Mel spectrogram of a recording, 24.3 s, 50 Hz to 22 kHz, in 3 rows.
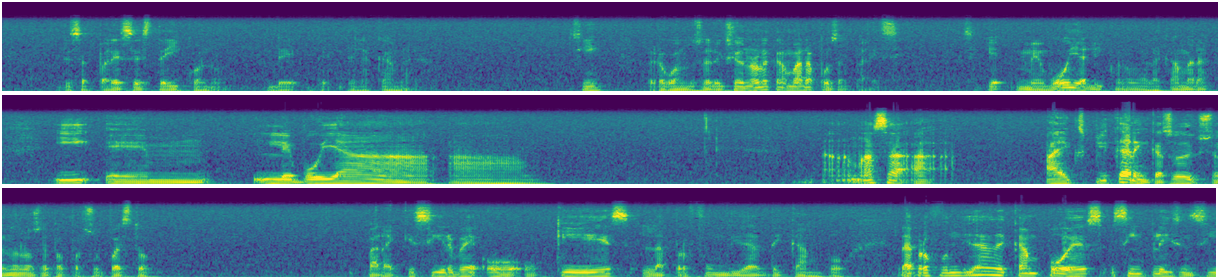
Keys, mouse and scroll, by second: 3.4 right click, 5.0 right click, 6.6 click, 9.2-9.6 scroll down 1.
